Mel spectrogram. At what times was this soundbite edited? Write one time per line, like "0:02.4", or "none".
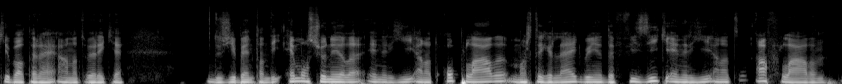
none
